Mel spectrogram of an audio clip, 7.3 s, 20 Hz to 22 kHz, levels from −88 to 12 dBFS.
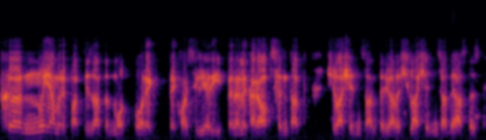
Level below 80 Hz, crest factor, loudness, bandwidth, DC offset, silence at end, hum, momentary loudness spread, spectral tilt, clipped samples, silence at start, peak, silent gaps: -84 dBFS; 18 dB; -25 LUFS; 7.8 kHz; under 0.1%; 0.1 s; none; 11 LU; -1 dB/octave; under 0.1%; 0 s; -8 dBFS; none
